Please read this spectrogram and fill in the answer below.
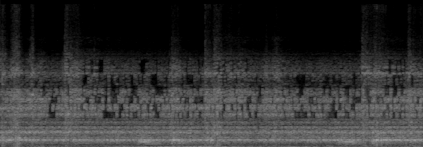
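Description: A steady, sustained eerie drone from an anime soundtrack, held at an even level with a low rumble underneath.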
